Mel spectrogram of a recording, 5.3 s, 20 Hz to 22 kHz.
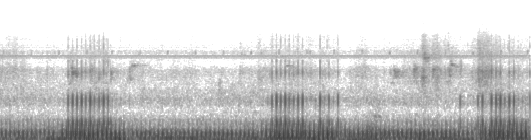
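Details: Stray cat on a cat island, petted by hand, captured with a GoPro HERO8. Close, pulsing purr at roughly three beats per second, overlaid by short bursts of fur-rubbing and stroking sounds.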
